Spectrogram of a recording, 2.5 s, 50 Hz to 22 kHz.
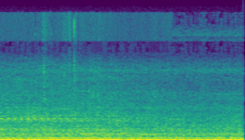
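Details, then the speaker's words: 2007 Toyota Innova, 284,000 km, strong body vibration with deep heavy rumble and shaking drone when accelerating in gear and pressing the clutch; suspected star joint failure. "നല്ല vibration ഉണ്ട്. എന്തായാലും നമുക്ക് നോക്കാം, lift ചെയ്ത് നോക്കുമ്പോൾ നമുക്ക് അറിയാൻ പറ്റും എന്താ കംപ്ലൈൻറ്റ് എന്നുള്ളത്. മെയിനായിട്ട് സ്റ്റാർ ജോയിൻറ്റ് പോയിട്ടുണ്ടാവും, അതുകൊണ്ടാണ് ഈ കംപ്ലൈൻറ്റ് വരുന്നത്."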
